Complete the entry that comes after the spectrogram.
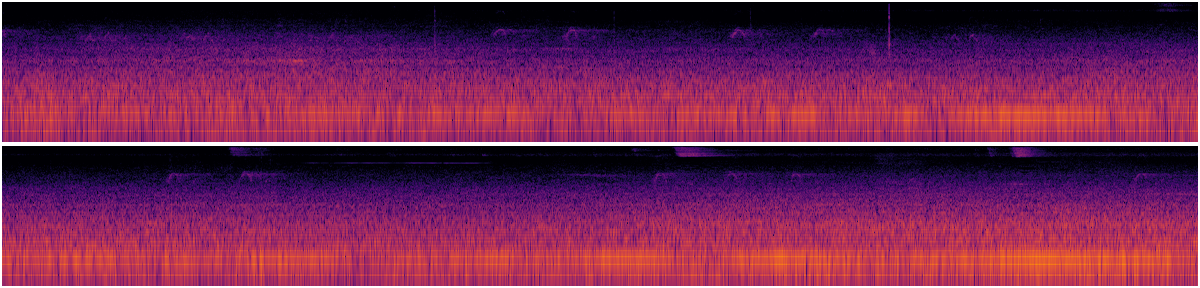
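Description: Distant NJ Transit commuter train approaching: a steady low engine hum that grows slowly louder over a wide rumbling hiss, with short high chirps scattered throughout.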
